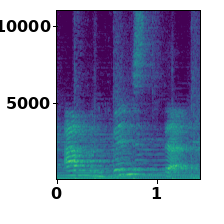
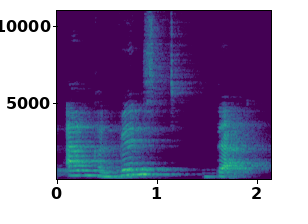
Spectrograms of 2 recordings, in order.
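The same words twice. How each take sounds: First: The final t of convinced is held, unreleased. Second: The final t of convinced is fully released. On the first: The speaker calls it right. "nó vẫn là âm T stop" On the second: The speaker calls it wrong. "cố gắng phát âm cái từ convinced thật rõ ràng bằng cách có đủ luôn âm T ở cuối cùng thì rõ ràng cái câu này nó sẽ bị đứt"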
